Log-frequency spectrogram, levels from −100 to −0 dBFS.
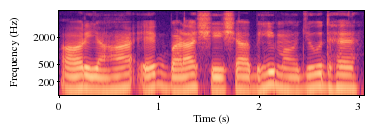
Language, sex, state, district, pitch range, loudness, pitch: Hindi, male, Jharkhand, Ranchi, 130-145 Hz, -16 LUFS, 135 Hz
